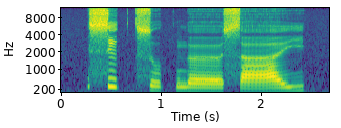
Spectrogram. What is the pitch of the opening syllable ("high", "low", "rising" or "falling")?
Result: high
